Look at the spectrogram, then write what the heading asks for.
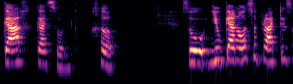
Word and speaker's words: Carcassonne: It is Carcassonne. I'm pronouncing the R in a different manner. It comes from the throat. It's like I'm scratching my throat saying Carcassonne, Carcassonne.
